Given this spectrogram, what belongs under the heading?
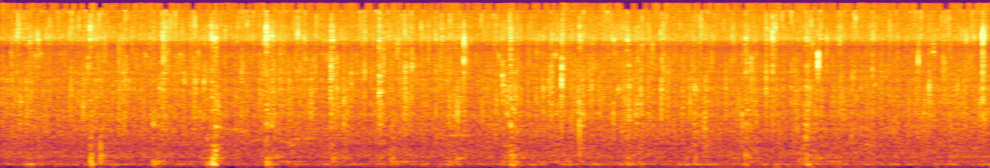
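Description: Fish fries in a pan with turmeric and chili powder, giving a quiet, continuous sizzle and crackle with occasional sharper pops, with no talking.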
